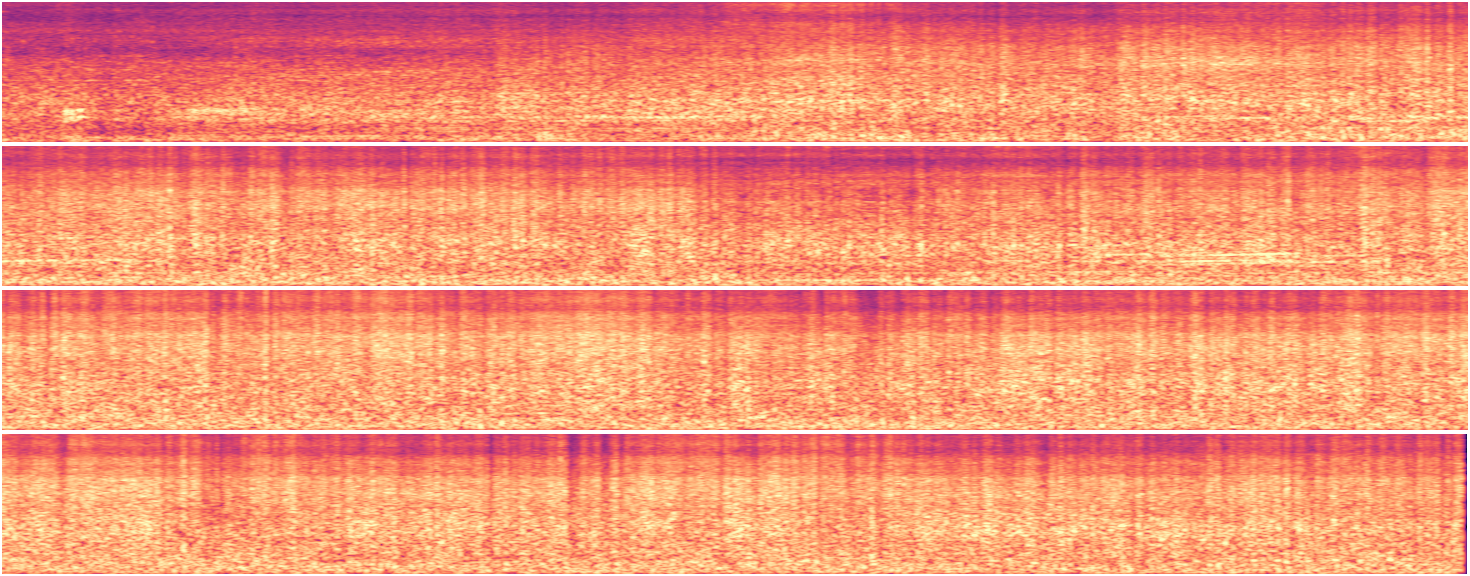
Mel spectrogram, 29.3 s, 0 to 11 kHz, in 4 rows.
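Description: Wind rushing over an SJ4000 action camera's microphone on a moving motorcycle, with the engine running underneath. The rush grows louder over the first several seconds, then holds steady.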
